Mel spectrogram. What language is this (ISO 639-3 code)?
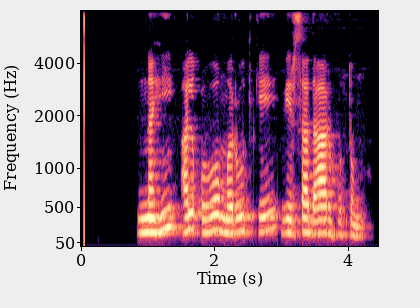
urd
